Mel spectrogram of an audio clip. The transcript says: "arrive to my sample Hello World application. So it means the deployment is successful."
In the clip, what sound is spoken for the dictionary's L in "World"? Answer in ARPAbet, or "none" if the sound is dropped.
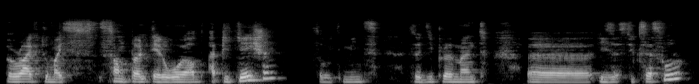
none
